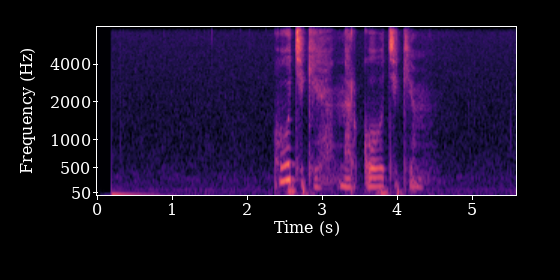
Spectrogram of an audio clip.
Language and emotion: Russian, sad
